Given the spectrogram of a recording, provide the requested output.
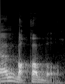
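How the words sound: Words are run together in an affected, showy accent. The listener cannot understand what is meant. "নিজস্ব একটা খুবই stylish accent আছে"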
